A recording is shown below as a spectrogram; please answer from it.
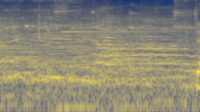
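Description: A group of children and adults, with voices and music sounding together in a hall as they dance in a line.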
